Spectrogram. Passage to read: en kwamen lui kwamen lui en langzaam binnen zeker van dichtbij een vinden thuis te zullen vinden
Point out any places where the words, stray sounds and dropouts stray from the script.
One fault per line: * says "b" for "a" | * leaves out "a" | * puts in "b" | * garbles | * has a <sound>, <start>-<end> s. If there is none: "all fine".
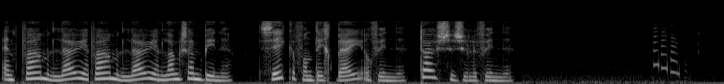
* has a chirp, 6.5-6.9 s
